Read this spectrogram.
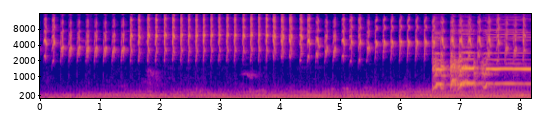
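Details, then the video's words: Lovebird in lively song: a fast, even series of high sharp chirps, nearly four a second, then louder harsher squealing tones near the end. "Love Bird Tank Top"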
